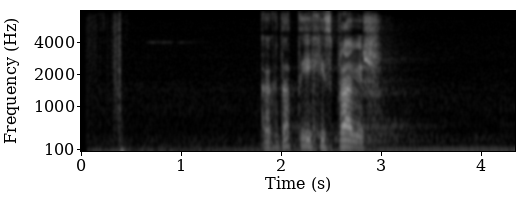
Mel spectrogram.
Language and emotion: Russian, angry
